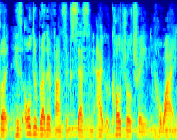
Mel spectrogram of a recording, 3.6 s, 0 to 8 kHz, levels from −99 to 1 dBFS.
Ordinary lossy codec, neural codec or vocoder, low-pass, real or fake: MP3, 32 kbps; codec, 16 kHz, 4.8 kbps, FACodec; 7.2 kHz; fake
